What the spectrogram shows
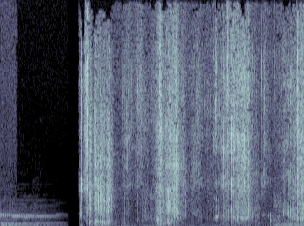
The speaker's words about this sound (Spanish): Sin embargo, sus sollozos fueron interrumpidos por el ruido de alguien masticando.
